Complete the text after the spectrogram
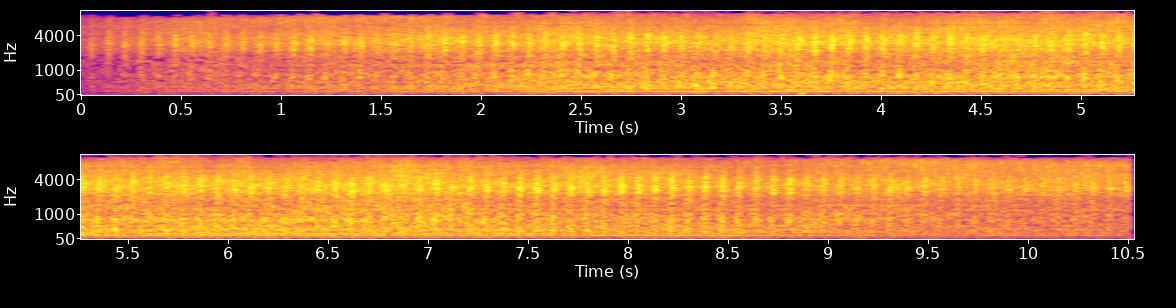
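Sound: helicopter flying overhead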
